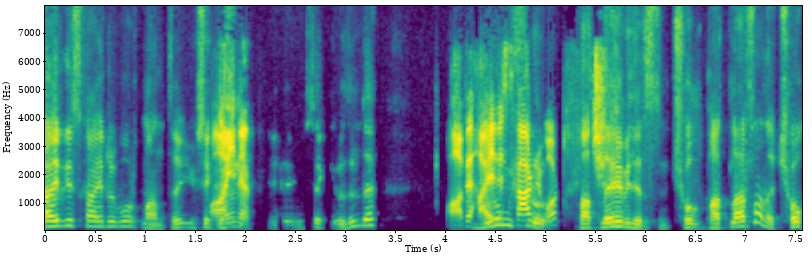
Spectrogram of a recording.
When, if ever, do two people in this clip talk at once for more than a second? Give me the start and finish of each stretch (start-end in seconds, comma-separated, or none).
4.3-5.9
